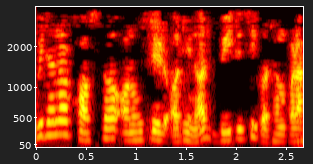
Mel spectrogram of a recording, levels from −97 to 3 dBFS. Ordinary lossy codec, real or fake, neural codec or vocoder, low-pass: MP3, 24 kbps; real; none; 3.6 kHz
